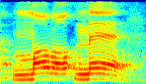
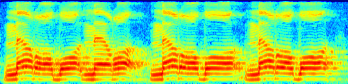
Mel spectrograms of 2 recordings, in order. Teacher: وكذلك في قوله مما رض في قوله تعالى في قلوبهم مرض ما را، فالميم هنا مرققة، وذلك لأنها جاورت الراء المفخمة وبعدها الضاد المستعلية المفخمة · Shown in: second take · Term: مرقق ثم مفخم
